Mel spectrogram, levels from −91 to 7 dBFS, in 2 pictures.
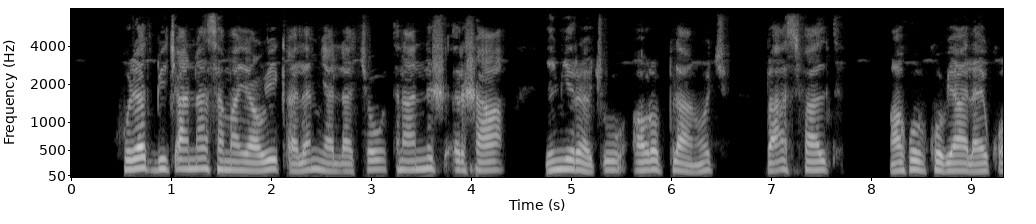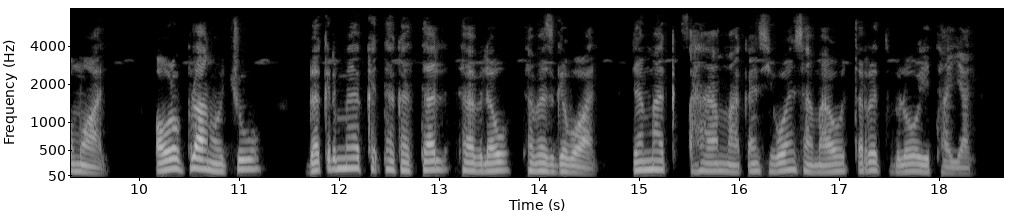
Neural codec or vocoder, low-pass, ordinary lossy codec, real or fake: none; 7.2 kHz; AAC, 48 kbps; real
